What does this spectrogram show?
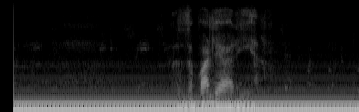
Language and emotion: Russian, neutral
